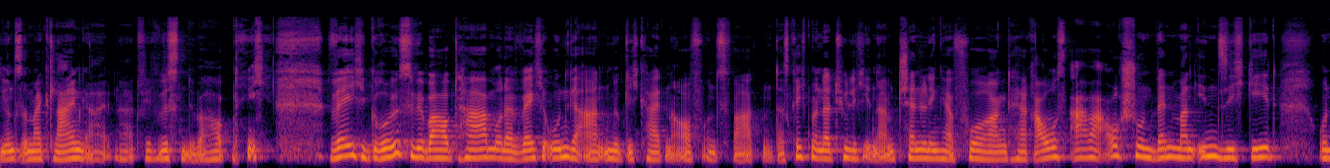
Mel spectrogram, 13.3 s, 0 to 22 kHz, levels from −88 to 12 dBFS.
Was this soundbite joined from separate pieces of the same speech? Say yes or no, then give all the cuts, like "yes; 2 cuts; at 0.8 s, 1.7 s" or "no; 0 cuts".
no; 0 cuts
